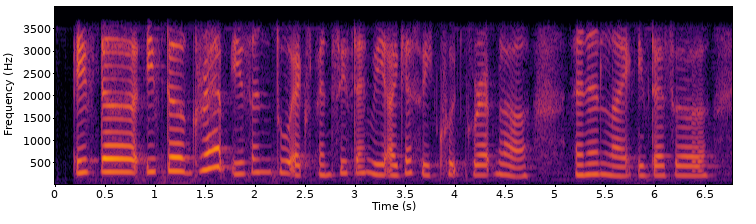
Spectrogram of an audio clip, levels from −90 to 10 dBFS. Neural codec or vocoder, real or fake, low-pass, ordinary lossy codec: none; real; 3.6 kHz; none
